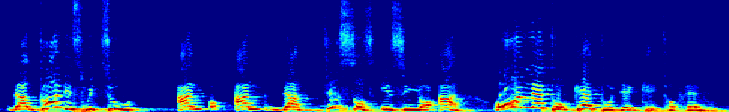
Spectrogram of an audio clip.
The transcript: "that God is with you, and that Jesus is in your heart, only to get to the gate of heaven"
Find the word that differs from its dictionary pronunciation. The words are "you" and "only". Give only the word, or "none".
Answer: none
